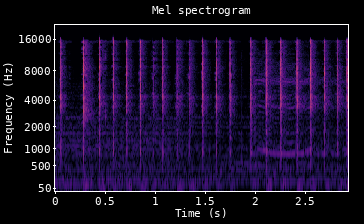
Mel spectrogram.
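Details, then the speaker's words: ASUS ROG G16 2024 laptop opened up: light taps on the metal fan shroud give sharp, tinny clicks with a buzzy ring. The shroud sits loose because a screw is not tightened, a factory QA fault that requires removing the fan assembly to fix. "yeah definitely some QA stuff in there and that screw as you can see is mounted on the other side so I would have to remove the whole thing so that I can uh you know tighten this fan back into this correct position"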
